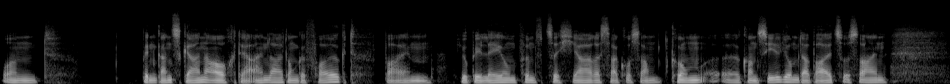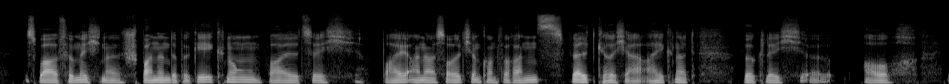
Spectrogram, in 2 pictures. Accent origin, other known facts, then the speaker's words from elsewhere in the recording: Trier, Rhineland-Palatinate, Germany; Ich komme aus Trier, das Deutsche Liturgische Institut sitzt dort.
